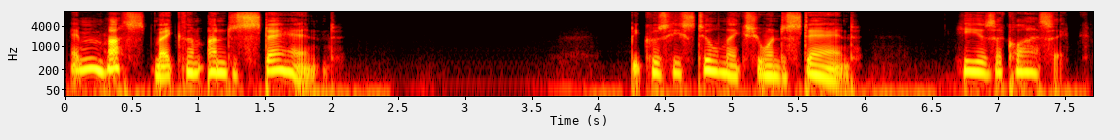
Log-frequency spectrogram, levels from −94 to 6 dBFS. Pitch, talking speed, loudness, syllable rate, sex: 140 Hz, 115 wpm, -23 LUFS, 4.9 syllables/s, male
